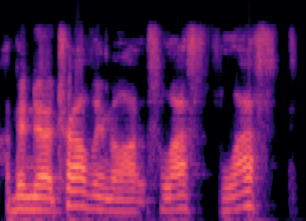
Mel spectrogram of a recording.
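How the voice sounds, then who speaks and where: A man's voice: on the high side, moderate pace. A man with an American accent, a guest on an online call, talking in an easygoing, rambling way. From United States. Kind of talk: casual chat. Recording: dull lo-fi call audio.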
